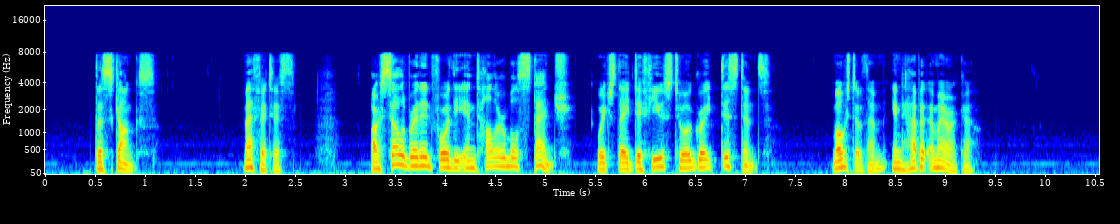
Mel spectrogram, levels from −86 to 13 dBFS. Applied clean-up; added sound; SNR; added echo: none; none; none; none.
